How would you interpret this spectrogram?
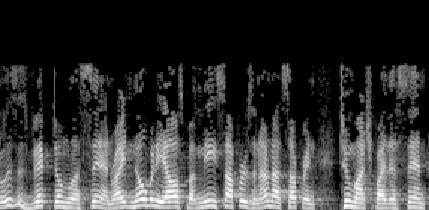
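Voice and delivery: usual speaking voice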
